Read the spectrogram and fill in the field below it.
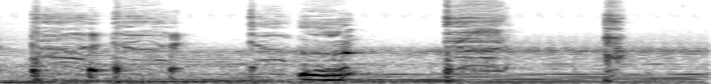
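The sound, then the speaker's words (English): A woman coughing blood after falling over, a series of rough, irregular coughs, several hacking bursts close together and fairly loud, with a low musical drone underneath. “She begins walking out of bed and she falls over and suddenly starts coughing blood.”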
